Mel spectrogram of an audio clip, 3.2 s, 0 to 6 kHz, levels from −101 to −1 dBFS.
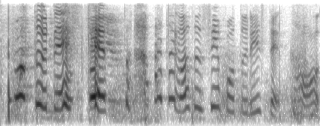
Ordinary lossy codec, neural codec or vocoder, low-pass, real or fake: none; none; 5.4 kHz; real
